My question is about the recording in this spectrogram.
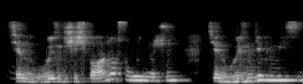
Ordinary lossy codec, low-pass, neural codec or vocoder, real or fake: none; none; none; real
